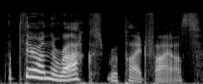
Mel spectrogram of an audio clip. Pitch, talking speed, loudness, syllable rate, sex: 230 Hz, 205 wpm, -18 LUFS, 5.6 syllables/s, female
